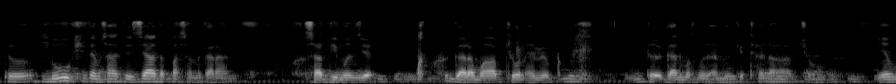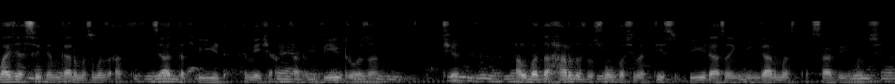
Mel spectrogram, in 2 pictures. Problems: background sounds at intervals, background conversations at intervals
